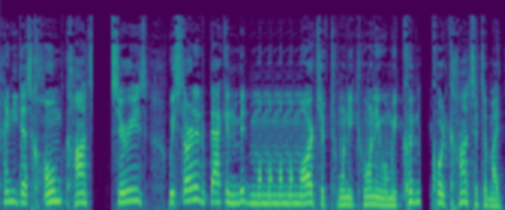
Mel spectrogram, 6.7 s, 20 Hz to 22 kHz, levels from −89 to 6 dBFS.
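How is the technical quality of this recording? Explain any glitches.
The recording has three glitches: two digital wireless dropouts and one stretch of repeated frames.

From 1.22 to 1.48 s, and again from 5.60 to 5.73 s, there is a digital wireless dropout. The receiver lost too much of the data stream and muted its output, leaving clean holes of near silence lasting about 258 ms and 127 ms. The mute fades quickly and there is no burst of noise on either side, which is why it sounds like a gap rather than a crackle.

Between 3.46 and 4.02 s there are repeated frames. A block of about 139 ms of compressed audio, which fits a run of several codec frames, is played four extra times. The sound stutters as the same stretch plays again. The repeats add about 557 ms, so everything after this point arrives later than it should.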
